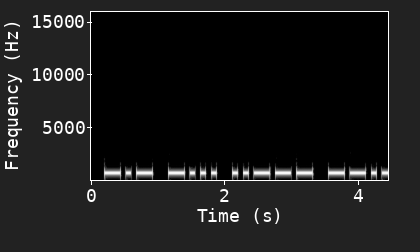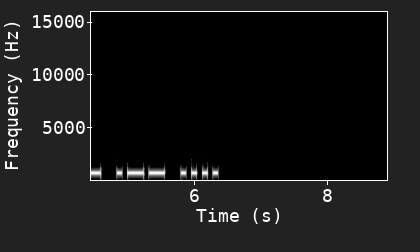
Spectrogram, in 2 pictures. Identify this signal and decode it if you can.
Morse code, heard as a keyed tone, about 15 wpm, 700 Hz. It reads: KB2QWH
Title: USA Call Signs - 6 Characters - Repeated 3x - 15wpm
